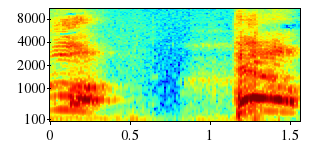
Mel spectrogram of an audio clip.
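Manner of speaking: play-acted, shrill yelling pitched very high. Retelling a fall through a hole: imitating own yelling for help.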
